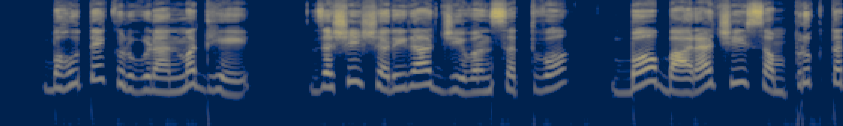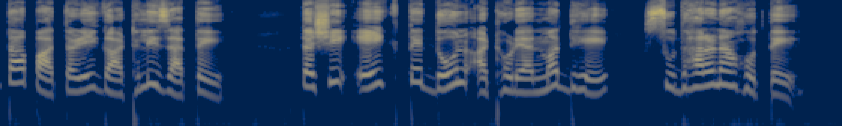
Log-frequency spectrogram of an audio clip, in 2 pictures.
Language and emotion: Marathi, neutral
